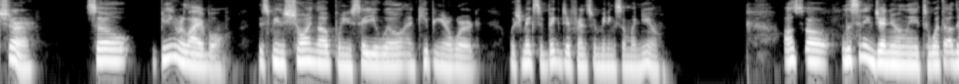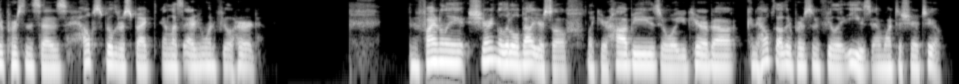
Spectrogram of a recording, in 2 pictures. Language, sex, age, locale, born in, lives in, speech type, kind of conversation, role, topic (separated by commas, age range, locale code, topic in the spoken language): English, male, 30-34, en-US, United States, United States, read, expert-assistant, expert, How do you build trust with someone new in your life?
